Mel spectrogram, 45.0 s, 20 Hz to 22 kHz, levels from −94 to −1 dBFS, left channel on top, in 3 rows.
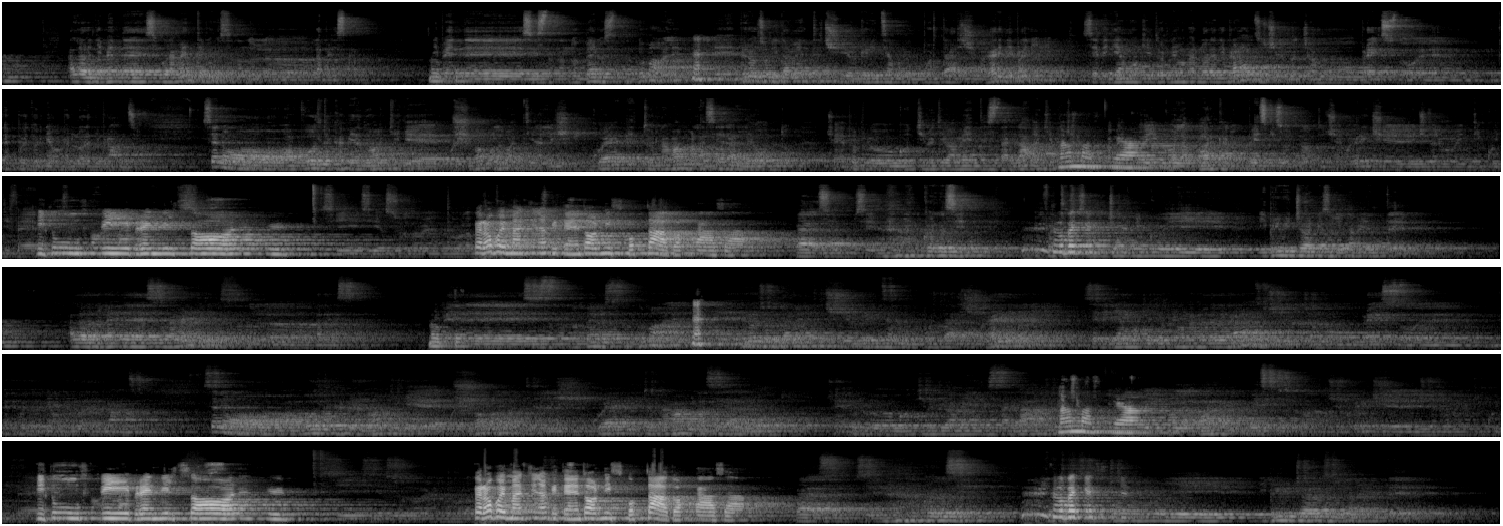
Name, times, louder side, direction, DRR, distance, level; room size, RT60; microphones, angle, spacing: voice 1, 0.4-3.6 4.3-10.5 10.8-25.8 26.0-31.4 31.8-32.4 33.2-35.3 37.9-40.0 40.3-44.0, left 1 dB, 85° left, -3 dB, 4.2 m, -53 dB
voice 2, 25.6-26.4 30.3-32.8 34.7-37.4 40.2-40.9, right 6 dB, 70° right, 11 dB, 0.6 m, -33 dB
25.0 x 21.0 x 2.7 m, 2.7 s
head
